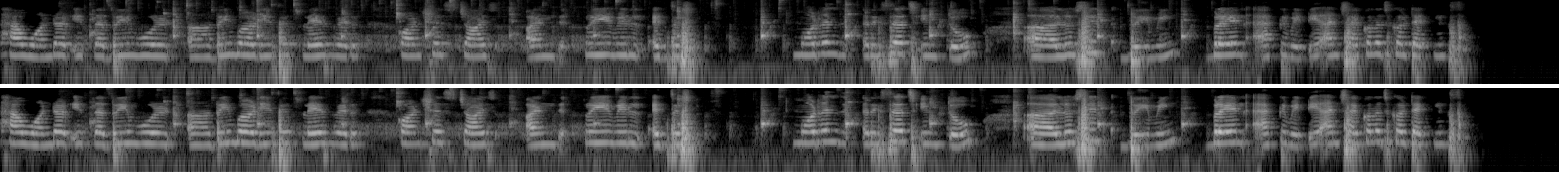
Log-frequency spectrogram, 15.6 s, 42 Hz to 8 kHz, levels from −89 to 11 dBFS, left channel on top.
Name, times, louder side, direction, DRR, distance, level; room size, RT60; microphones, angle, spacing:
voice 1, 0.0-3.6 4.0-4.9 5.3-6.9 7.9-11.8 12.1-14.6, right 4 dB, 35° right, 0.5 m, -31 dB
Drip, 0.6-12.6, equal, 15° left, 0.9 m, -42 dB
3.0 x 2.3 x 3.0 m
head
